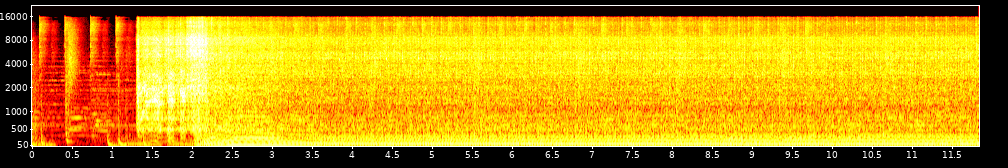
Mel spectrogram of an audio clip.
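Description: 1998 Jeep Grand Cherokee ZJ engine starting: a few short clicks and cranking, then it catches about a second in. The revs flare up and fall back into a steady idle.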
